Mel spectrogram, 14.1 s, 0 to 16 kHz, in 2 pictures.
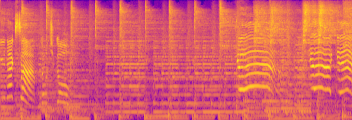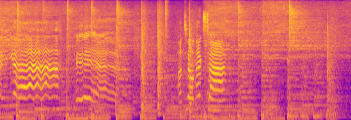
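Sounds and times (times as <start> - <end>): bass: 0.0 - 14.0
drums: 0.0 - 14.0
woman singing with vibrato: 4.7 - 9.4.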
